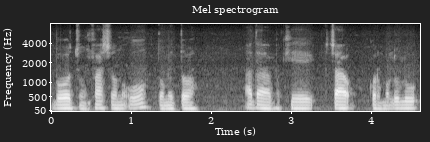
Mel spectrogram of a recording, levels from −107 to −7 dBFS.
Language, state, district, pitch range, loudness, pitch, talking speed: Kokborok, Tripura, West Tripura, 105-115 Hz, -20 LUFS, 110 Hz, 140 wpm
